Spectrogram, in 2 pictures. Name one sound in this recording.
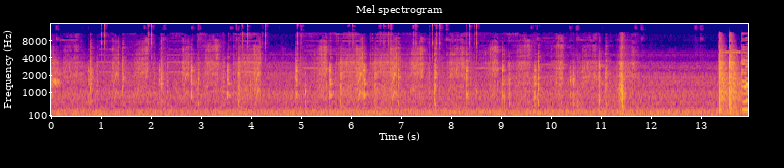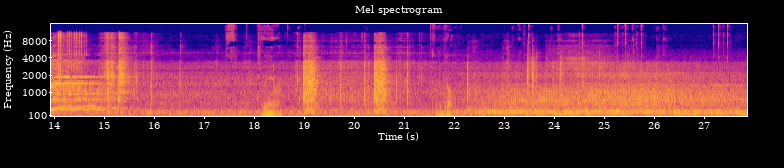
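Game sound effects and music play from a small tablet speaker.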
